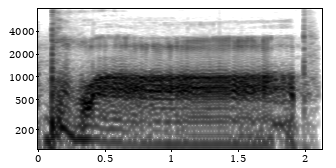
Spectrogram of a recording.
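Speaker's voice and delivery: loud, long held "bwomp"; big cinematic bwomp, drawn out; movie boom imitation. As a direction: boom out a trailer sting with your voice.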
